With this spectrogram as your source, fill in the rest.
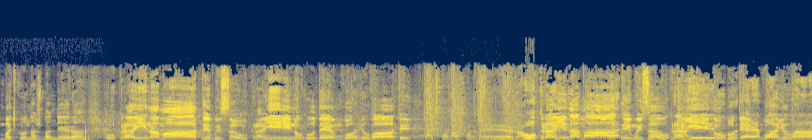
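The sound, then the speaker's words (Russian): A newly released pop song plays loudly and steadily, with a prominent sung vocal melody carried over full backing music and a repeating chorus-like line. “А давайте вот начнем с песни. Важные темы без песен начинать нельзя. Включайте.”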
